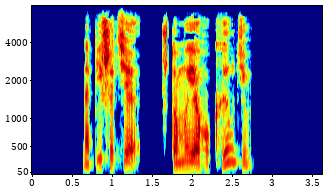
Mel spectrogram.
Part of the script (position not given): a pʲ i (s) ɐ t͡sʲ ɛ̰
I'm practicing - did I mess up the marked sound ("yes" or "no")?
yes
